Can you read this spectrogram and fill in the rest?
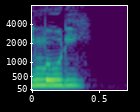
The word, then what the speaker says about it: Moody: Moody. Last name rhymes with duty.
